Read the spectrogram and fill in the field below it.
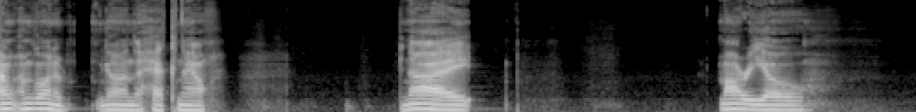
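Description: A man sings out long, drawn-out notes in short bursts.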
